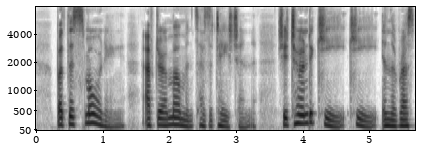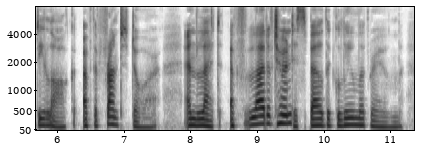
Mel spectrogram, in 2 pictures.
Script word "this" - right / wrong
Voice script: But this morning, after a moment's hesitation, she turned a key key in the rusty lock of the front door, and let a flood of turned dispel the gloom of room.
right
